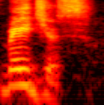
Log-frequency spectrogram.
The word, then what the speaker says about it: Magus: And from the chat, it's pronounced Magus.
